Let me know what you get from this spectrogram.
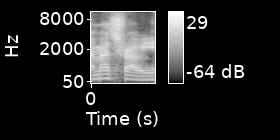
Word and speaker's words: Mazraoui: In Mazraoui, am I pronouncing it right? – Yeah, Mazraoui, yeah.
